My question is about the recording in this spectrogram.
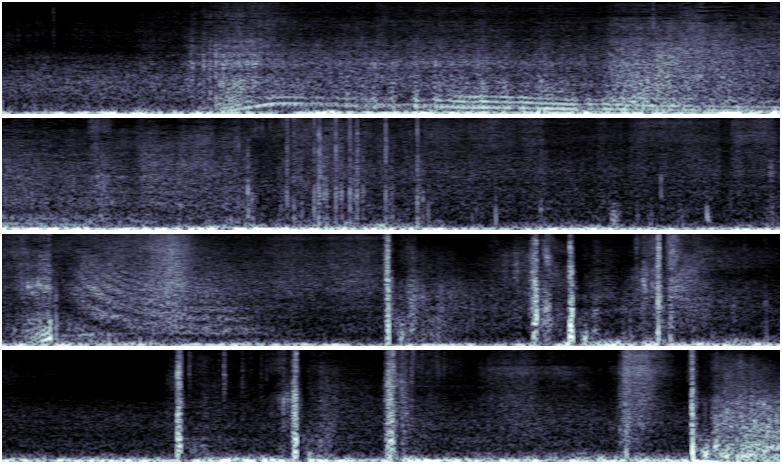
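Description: A jumping jack firecracker (Knallfrosch) fizzing as it burns along the ground, then going off in a string of about ten sharp bangs, irregularly spaced, over the second half.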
